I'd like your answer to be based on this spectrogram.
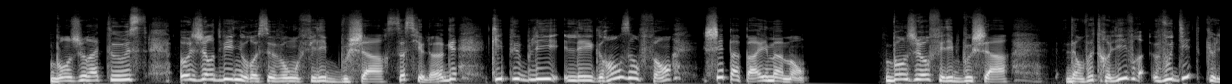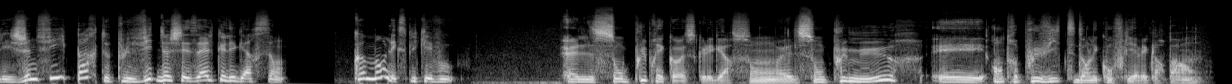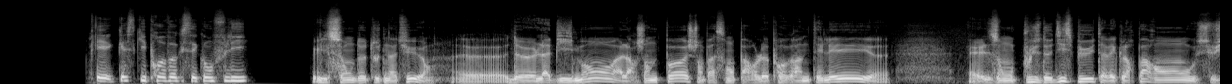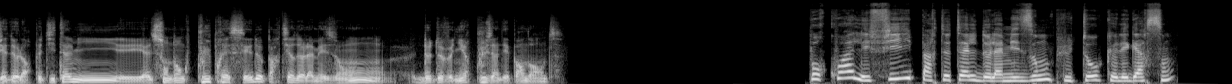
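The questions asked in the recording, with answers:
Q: Pourquoi les filles partent-elles de la maison plutôt que les garçons?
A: Elles sont plus précoces et plus mûres, elles entrent plus vite en conflit avec leurs parents et veulent devenir indépendantes.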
